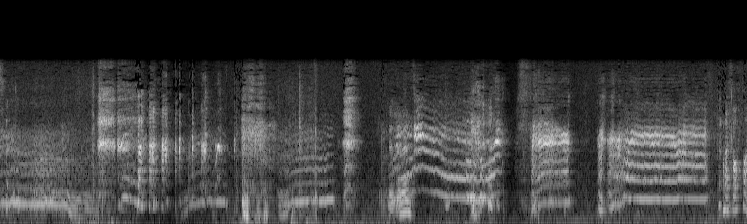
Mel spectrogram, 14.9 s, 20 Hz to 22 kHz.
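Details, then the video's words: Blacky, a 15-year-old angry cat in Norway, caterwauls repeatedly: long wavering yowls and rising-falling wails, some harsh and growly, others high and tonal, between Norwegian speech and laughter. "The World's Most Angriest Cat Ever"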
